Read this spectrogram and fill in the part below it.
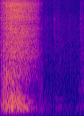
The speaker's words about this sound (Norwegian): Ah, der prøvde jeg visst å hoste opp en lunge. Beklager det.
